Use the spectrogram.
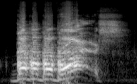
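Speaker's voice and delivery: booming, drawn-out stuttered yell; stuttered hype shout. Real, not acted. Hype shout after rap punchline. (pautal-utal na malakas na sigaw)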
